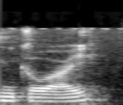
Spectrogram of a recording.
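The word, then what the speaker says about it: Mikołaj: yourself okay my name's it's pronounced mikawai all right yes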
